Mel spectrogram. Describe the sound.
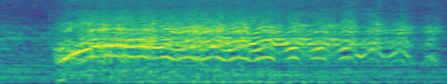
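A horse gives a loud, sustained whinny lasting about two seconds, its pitch wavering and trembling throughout, heard alone.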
